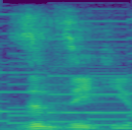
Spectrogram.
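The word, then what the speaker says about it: tzatziki: Zitziki, that's how you say it.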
